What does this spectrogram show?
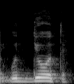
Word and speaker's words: उद्योत: तो याद रखना कौन है, उद्योग चंद। देखो कौन है, उद्योग चंद। कौन है, उद्योग, द्योग नहीं है, उद्योत तो है, ठीक है, हो तो है, लेकिन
